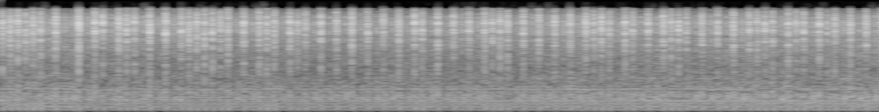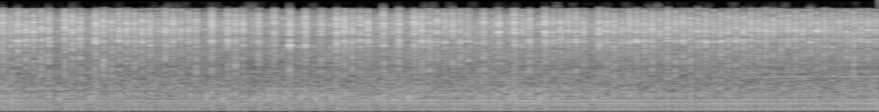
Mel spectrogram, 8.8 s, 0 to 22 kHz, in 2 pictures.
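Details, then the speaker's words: Honda GCV160 lawn mower after carburetor cleaning and oil change (was overfilled, oil clogging carburetor and air filter), now warmed up: steady, even single-cylinder putter at constant speed with no surging or stumbling; normal running. "awesome sounds like it's starting to run smooth had to get it uh get it warmed up and uh get the fuel flowing"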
